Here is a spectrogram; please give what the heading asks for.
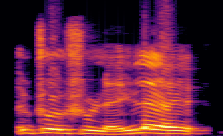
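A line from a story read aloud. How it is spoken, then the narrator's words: Smiling. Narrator (Chinese): 阿兰笑了笑 说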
